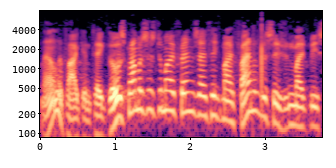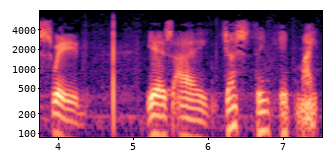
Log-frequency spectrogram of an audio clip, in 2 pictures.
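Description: An actor playing a shrewd, folksy US president in an unhurried, genial, oratorical manner, in old-time radio drama style. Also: male voice, medium pitch, very animated. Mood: shrewd bargaining. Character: shrewd, folksy, wily US president, a seasoned father. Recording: muffled classic radio broadcast recording.

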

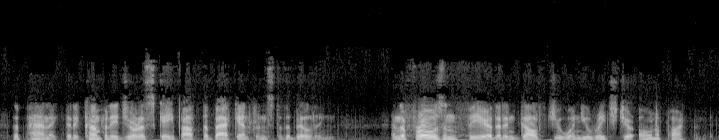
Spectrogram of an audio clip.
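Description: An actor playing a sardonic, knowing narrator who addresses the listener's guilty conscience in a vintage radio mystery. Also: male voice, mid-range voice, natural voice. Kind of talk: 1940s radio mystery narration, second person. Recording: narrow-band old radio, music behind.

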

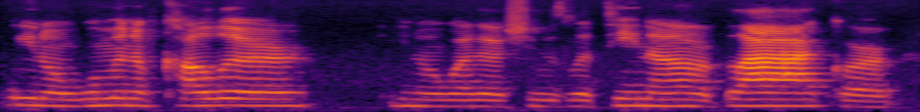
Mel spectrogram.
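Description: Bronx-accented woman telling animated stories. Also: fairly low pitch, moderate pace, highs cut off. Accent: New York (Bronx). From the Bronx, New York. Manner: animated storytelling, quoting her own thoughts aloud. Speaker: podcast guest. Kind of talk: casual interview conversation.

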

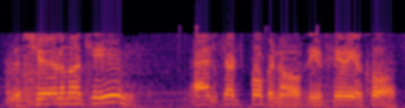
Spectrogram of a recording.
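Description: A man playing a calm, probing, dignified French judge in old radio drama style, formal and measured. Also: mid-range voice, natural voice. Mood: grave. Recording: muffled, tinny old radio recording.

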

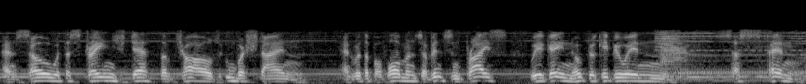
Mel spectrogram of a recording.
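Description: A man announcing an old radio drama in a formal, measured and ominous way, 1940s style, muffled like an old broadcast over music. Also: a little high. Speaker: show announcer.

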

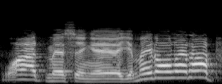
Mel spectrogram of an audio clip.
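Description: A gravelly, wisecracking crook. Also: male voice, sits high, wildly swooping pitch, moderate pace, exaggerated voice. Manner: brash, slangy, gravelly. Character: wisecracking small-time male crook, street-smart. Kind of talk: 1940s radio acting. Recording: muffled old radio broadcast with faint noise.

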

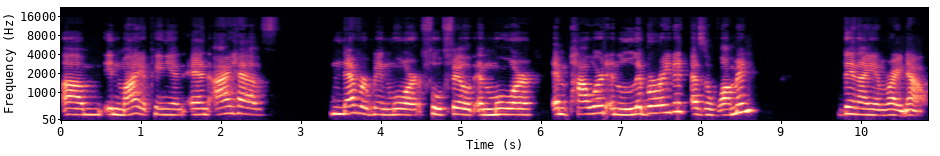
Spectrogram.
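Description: A woman, chatting as an interview guest, full of "you know" fillers and quick to laugh. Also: medium pitch, fairly even intonation, fairly bright tone. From Poland. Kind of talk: casual interview chat.

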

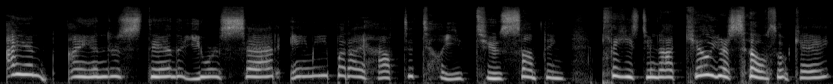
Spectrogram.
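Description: Grieving cartoon mother, played by a woman: very high pitch, earnest, restrained, consoling. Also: very animated, measured pace, a little mellow, no echo, studio quality, heavily acted. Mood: sad, earnest.

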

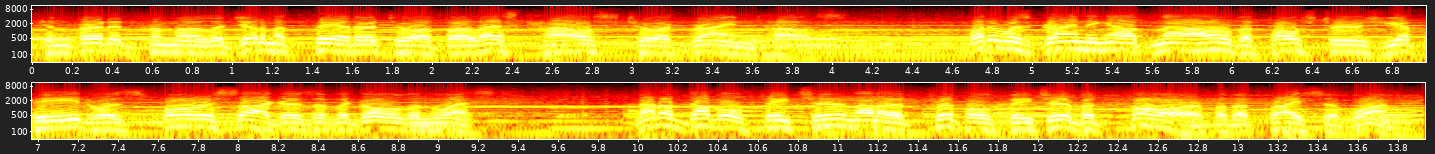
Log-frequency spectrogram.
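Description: An actor playing a world-weary New York police detective in a 1950s radio crime drama, clipped, dry and wryly poetic. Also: male voice, mid-range voice, close to an everyday voice. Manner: hard-boiled, clipped questioning, dryly poetic narrating. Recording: old radio recording, muffled, music behind.

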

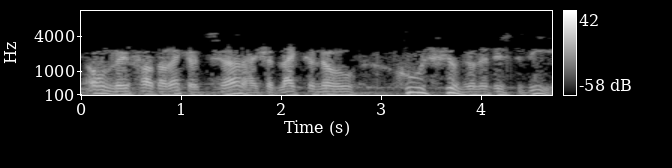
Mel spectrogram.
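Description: A man's voice: lowish voice, brisk, natural voice. Man playing a deferential undertaker on crackly radio. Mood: polite, businesslike. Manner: polite, obsequious, hesitant. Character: deferential, uneasy funeral parlor owner. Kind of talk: old-time radio drama acting. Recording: muffled, noisy old radio recording.

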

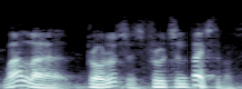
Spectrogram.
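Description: A man's voice: medium pitch, big pitch swings, normal speed. A man from the Bronx, a contestant giving short, plain answers to a quiz host. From the Bronx, New York. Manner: terse, plain-spoken answers. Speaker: quiz show contestant, produce clerk. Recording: muffled, slightly noisy old radio.

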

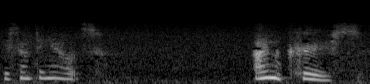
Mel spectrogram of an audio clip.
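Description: An actress playing a haunted, unstable young widow with deliberate, intense delivery and loaded pauses in a 1950s radio drama. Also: female voice, sits high, a little mellow. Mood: haunted, bitter. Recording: muffled, hissy vintage radio recording.

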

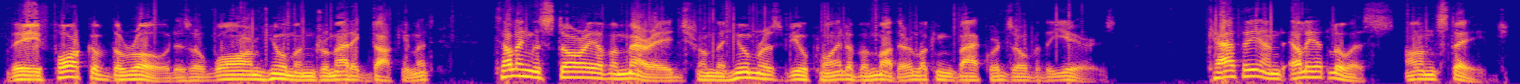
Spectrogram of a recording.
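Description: A male announcer from vintage network radio. His low voice is husky and swings widely in pitch. He reads in a formal, polished, scripted style. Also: big pitch swings, brisk, low-quality recording.

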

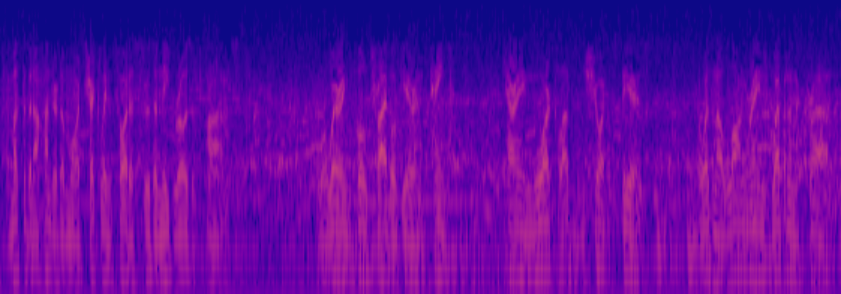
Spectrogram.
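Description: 남자 배우가 연기하는 거칠고 무뚝뚝한 화물선 선장. 짧게 끊어 말하는 하드보일드 말투로, 전화처럼 얇은 옛 라디오 음질이다. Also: male voice, fairly low pitch, steady tone, moderate pace, a loud crowd, natural voice. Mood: narrating. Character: tough, blunt male cargo skipper. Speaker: narrator and lead, Carney. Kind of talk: 1940s radio acting. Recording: tinny old radio broadcast.

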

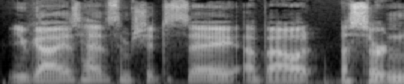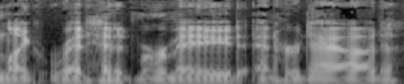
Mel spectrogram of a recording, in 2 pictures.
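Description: A man of average pitch talks on a podcast, recorded with no room sound. He discusses a film casually, leaning on crude jokes and sarcastic remarks. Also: fairly even intonation, a little slow, sharp tone, clear, resonant tone, dry recording. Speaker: podcast panelist.

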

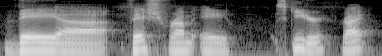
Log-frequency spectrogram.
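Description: A man's voice: medium pitch, steady tone, very slow, a little mellow, clear, resonant tone. A man hosting a fishing podcast, chatting loosely with jokes, fillers and swearing. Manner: loose, joking and cursing, with many fillers. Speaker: podcast host. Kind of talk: casual podcast chat.

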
